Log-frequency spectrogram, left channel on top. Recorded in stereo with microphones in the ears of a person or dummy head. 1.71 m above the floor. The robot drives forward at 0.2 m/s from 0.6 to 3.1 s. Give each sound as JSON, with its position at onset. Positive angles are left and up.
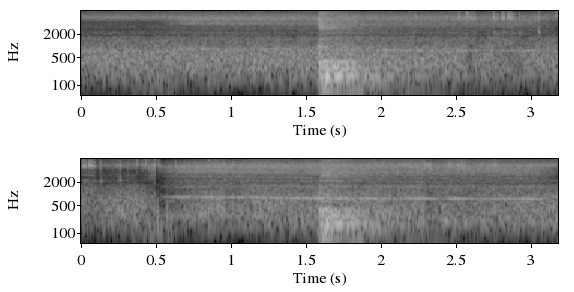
{"t": 1.6, "sound": "a thud", "side_deg": 45, "distance_m": 2.5}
